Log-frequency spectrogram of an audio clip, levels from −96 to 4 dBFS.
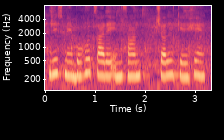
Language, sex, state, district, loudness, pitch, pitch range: Hindi, female, Arunachal Pradesh, Lower Dibang Valley, -13 LUFS, 240 Hz, 235-250 Hz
